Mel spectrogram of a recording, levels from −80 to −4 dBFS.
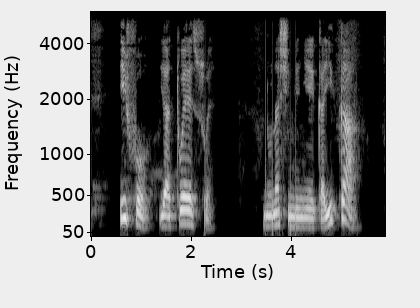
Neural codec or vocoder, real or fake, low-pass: none; real; 5.4 kHz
